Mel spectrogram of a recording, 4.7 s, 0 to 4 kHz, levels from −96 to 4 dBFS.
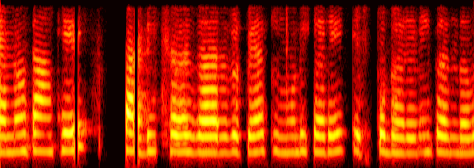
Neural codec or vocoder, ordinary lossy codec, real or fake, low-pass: codec, 44.1 kHz, 2.6 kbps, SNAC; none; fake; 3.6 kHz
